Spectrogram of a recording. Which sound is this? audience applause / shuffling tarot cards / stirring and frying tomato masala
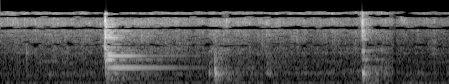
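stirring and frying tomato masala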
